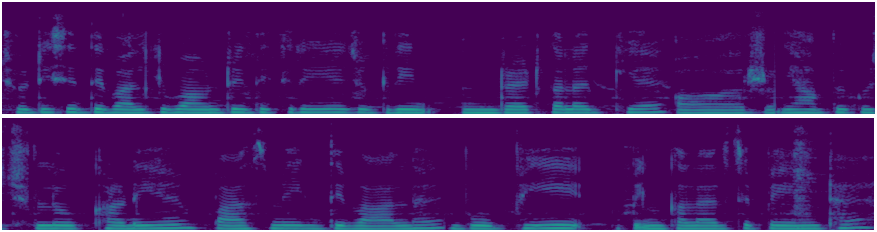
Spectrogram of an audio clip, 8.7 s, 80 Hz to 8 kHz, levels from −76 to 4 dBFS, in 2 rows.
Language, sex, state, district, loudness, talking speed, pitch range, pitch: Hindi, female, Uttar Pradesh, Etah, -38 LUFS, 220 wpm, 210-225 Hz, 215 Hz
